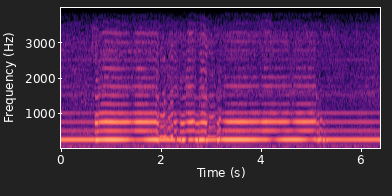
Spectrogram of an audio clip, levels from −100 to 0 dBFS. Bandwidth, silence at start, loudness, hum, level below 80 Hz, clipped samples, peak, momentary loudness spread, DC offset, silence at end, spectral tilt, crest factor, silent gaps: 3.5 kHz; 0 s; -24 LUFS; none; -58 dBFS; under 0.1%; -12 dBFS; 9 LU; under 0.1%; 0 s; -5.5 dB/octave; 12 dB; none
